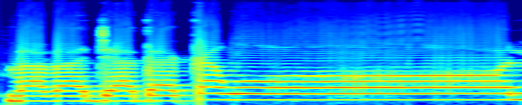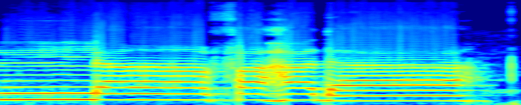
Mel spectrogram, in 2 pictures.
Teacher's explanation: ضاد کو پر یعنی موٹا پڑھیں گے، آگے الف مدہ ہے تو لمبا پڑھیں گے اور لام کے ساتھ ملائیں گے کیونکہ لام کے اوپر تشدید ہے، اسے مد متصل کہا جاتا ہے، تو اسے ہم 6 سیکنڈ لمبا پڑھیں گے، تو پڑھا جائے گا ہا کو گلے کے درمیان والے حصے سے نکالیں گے، دال پہ کھڑی زبر ہے تو اسے ہم لمبا پڑھیں گے، تو پڑھا جائے گا وَوَجَدَكَ ضَالًّا فَهَدَىٰ۔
